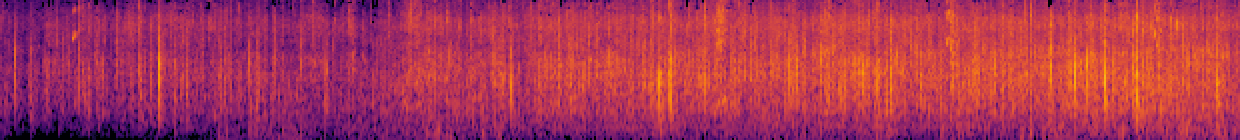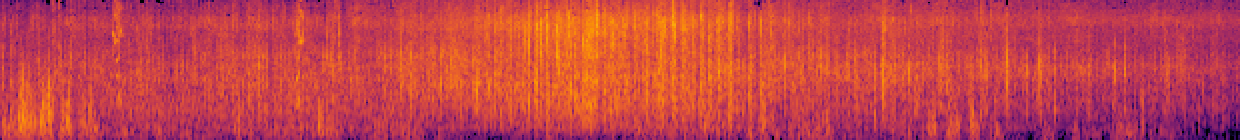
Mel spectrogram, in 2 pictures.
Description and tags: Bike On Gravel OS
Mountain-Bike Pedalling Gravel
